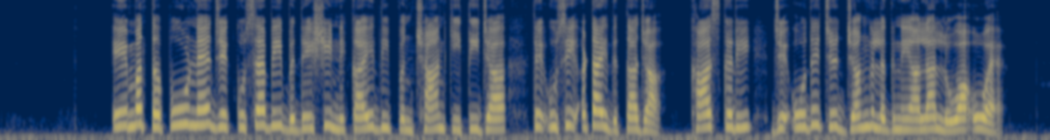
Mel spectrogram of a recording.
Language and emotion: Dogri, neutral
